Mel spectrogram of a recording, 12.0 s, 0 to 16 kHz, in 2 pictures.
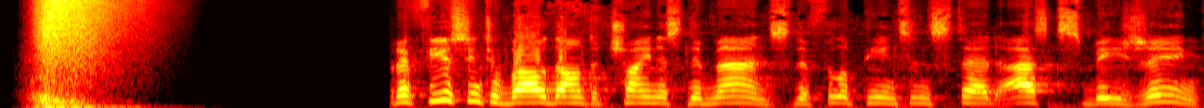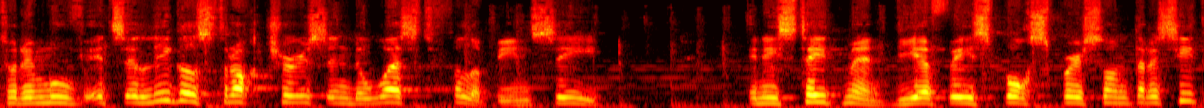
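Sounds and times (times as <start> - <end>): whoosh sound effect: 0.1 - 0.8.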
